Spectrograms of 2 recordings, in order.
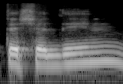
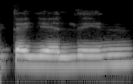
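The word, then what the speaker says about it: Telleldín: Yeah, we say Techeldin because we say shh in Argentina. In the rest of the Spanish language world, they would say Techeldin.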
